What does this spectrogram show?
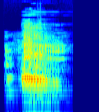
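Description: A lion growls once, a harsh, rasping sound lasting under a second. It starts with a soft rumble, then rises into a louder, gritty burst before trailing off.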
